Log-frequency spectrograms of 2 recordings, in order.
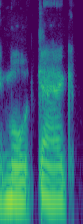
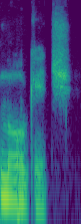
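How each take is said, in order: First: The word is said as 'mort-gag', spelled-out style. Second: The word is said as 'mor-gij', the t silent. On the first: The speaker calls it wrong. "it looks like ... but that's not really how it's said" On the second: The speaker calls it right. "That's mortgage"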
